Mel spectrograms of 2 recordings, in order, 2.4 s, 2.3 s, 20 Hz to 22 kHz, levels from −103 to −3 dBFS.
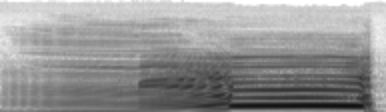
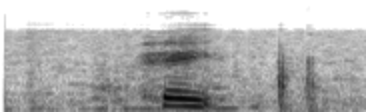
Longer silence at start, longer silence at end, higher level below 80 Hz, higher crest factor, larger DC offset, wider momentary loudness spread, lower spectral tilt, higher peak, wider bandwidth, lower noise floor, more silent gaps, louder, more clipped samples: second, 0.4 s vs 0.9 s; second, 0.1 s vs 0.35 s; about the same, -56 dBFS vs -60 dBFS; second, 12 dB vs 18 dB; neither; about the same, 19 LU vs 21 LU; first, -6.5 dB/octave vs -5 dB/octave; second, -6 dBFS vs -2 dBFS; first, 8.4 kHz vs 7.2 kHz; second, -44 dBFS vs -49 dBFS; neither; second, -17 LUFS vs -14 LUFS; neither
